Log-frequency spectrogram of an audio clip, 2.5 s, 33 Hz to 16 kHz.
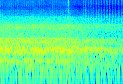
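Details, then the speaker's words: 1991-95 Ford Escort LX electric cooling fan run by removing the PCM ground to its relay: even, airy rush with no rubbing or rattle; fan motor works properly. "so what happens if we do the American thing send in the liberation force and deprive this relay of this ground so I'm really in a community I've already set this up but if we take away this input and comes on oh that's a good sign"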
